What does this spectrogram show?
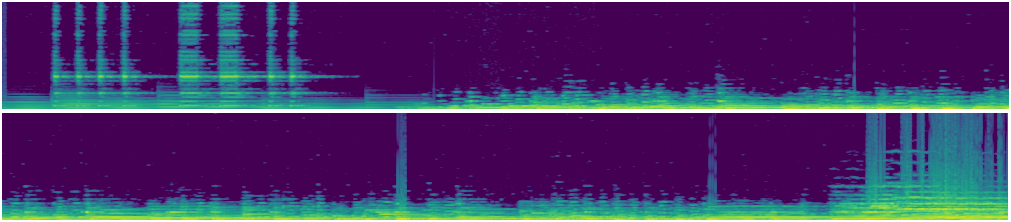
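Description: An Argentine tango song plays, opening with a few bright, ringing notes before a full, steady band comes in and carries the melody at an even loudness throughout.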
